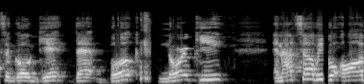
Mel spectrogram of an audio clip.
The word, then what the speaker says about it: Newark: the time you know you are from newark new jersey if you pronounce it as nork yes if you say newark you are not from new jersey but like i said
